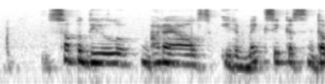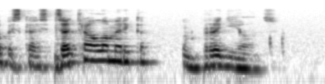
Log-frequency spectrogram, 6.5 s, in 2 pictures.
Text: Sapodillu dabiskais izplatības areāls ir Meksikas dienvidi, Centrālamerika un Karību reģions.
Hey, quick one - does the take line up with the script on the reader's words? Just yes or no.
no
